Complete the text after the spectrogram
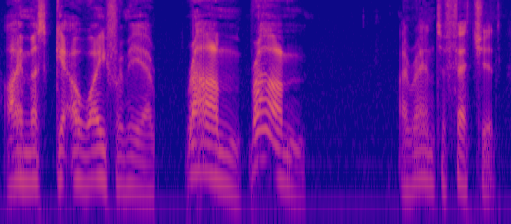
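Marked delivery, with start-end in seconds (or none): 0.0-3.1 building to loud repeated cries; desperate captain's order, rising in force; urgent demand. A narrator's reading. Captain needs rum to get away, loudly insistent.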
